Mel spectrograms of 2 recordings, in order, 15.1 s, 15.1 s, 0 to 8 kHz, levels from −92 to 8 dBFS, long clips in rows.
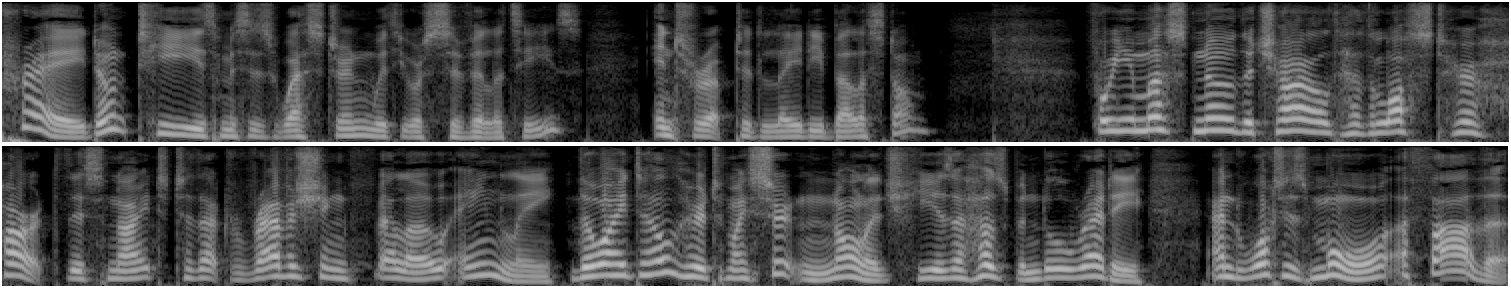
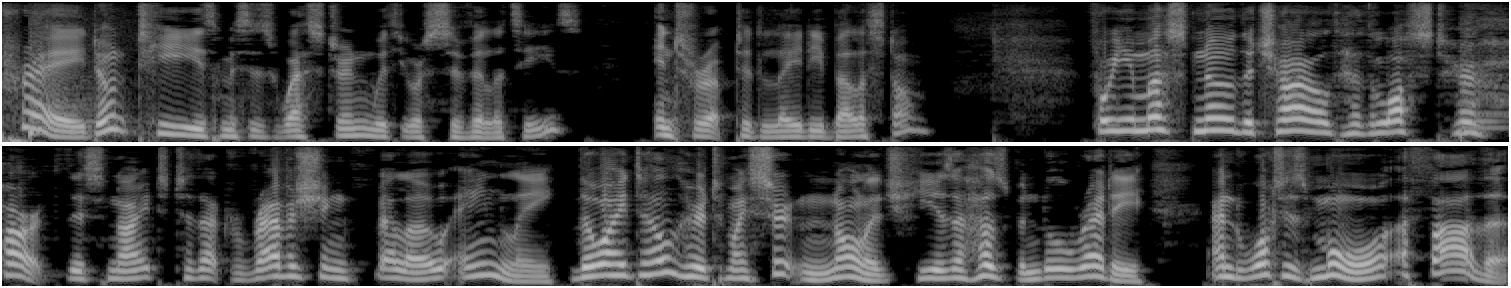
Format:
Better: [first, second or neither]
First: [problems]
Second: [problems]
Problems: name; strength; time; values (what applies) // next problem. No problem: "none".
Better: first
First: none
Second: noise reduction (classical method Wiener filter)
